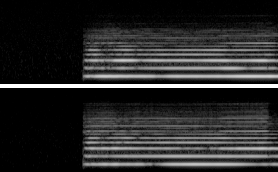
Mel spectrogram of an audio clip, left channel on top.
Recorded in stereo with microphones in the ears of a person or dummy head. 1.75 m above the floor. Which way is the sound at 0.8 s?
80° right.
